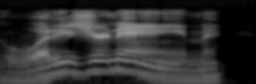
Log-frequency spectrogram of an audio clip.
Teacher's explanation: English speakers tend to let their intonation fall at the end. >> Fall down.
